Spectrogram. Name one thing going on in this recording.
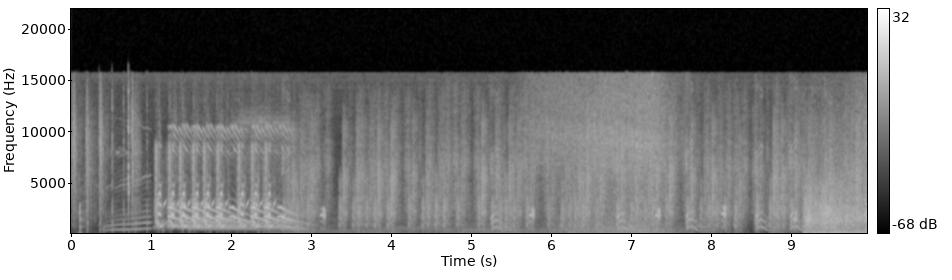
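Many small creatures chirp and squeak in high voices.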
